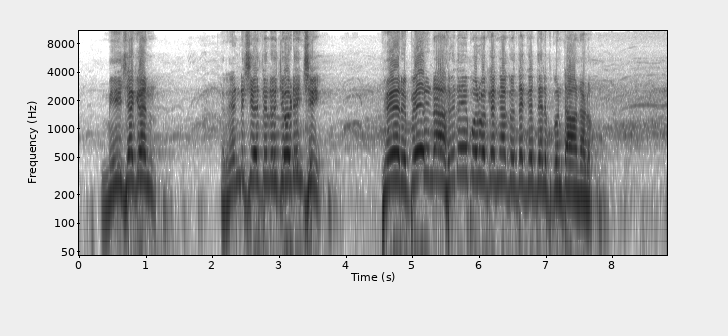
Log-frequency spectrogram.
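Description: A man speaks loudly into a microphone through loudspeakers, with strong echo.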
